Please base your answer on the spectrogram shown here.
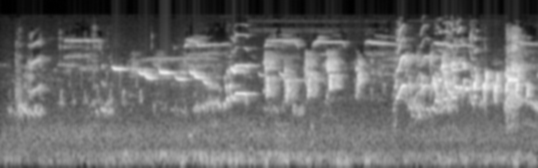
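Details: A feeding flock of rainbow lorikeets in Australia, building from scattered squeaky notes into a dense, raucous wall of overlapping screeching chatter toward the end.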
